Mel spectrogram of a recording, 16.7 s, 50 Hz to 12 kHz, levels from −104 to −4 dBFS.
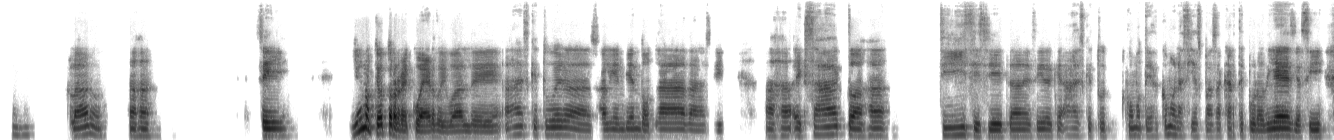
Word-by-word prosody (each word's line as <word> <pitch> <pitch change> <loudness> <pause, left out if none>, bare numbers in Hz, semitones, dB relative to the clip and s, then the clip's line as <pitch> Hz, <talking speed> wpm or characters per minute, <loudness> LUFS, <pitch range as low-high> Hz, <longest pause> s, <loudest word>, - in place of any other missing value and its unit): Ujú, 140 0 -19 0.4
claro, 130 0 -1 0.3
ajá. 125 -1 -2 1.2
Sí. 125 -1 +3 0.7
Y - - 0
uno 260 -1 +8
que 160 - +9
otro - - +9
recuerdo 105 0 +4
igual 105 +1 0
de: 100 0 -3
"Ah, 140 +4 -5
es 150 0 -12
que - - -8
tú 140 0 -4
eras 125 -6 -2
alguien 120 0 -4
bien 125 0 -3
dotada", 120 -1 -1
sí 110 0 -14 0.5
Ajá, 130 +2 -3
exacto, 140 +2 0
ajá, 130 +1 -1 0.6
sí, 135 +1 -3
sí, 125 -4 -4
sí, 115 0 +1
te 120 - -8
vam 120 0 0
a - - -5
decir 120 +2 -6
de 120 - -4
que: - - -8
"Ah, 130 0 -8
es - - -13
que - - -12
tú, 120 -1 -12
¿cómo 130 0 -7
te 120 -1 -11
cómo 145 -1 -4
le 125 - -6
hacías 120 -1 -10
para 115 -1 -8
sacarte 120 0 -7
puro 110 -2 -3
10?", 125 0 +6
y - - 0
así. 115 +2 -2
125 Hz, 170 wpm, -24 LUFS, 115-130 Hz, 1.2 s, que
